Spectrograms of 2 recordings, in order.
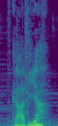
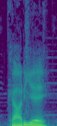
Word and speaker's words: Cartier: Cartier Cartier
